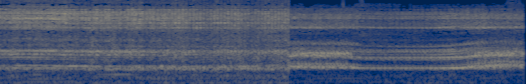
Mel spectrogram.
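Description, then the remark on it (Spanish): A loud, continuous squawk from a rubber chicken skewered on a car's exhaust pipe outlet while the car is driven, a harsh nasal screech that wavers and shifts pitch partway through, with no talking. “Este sonido que vamos a escuchar es el que produce tu coche cuando llevas un pollo de goma en el tubo de escape.”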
